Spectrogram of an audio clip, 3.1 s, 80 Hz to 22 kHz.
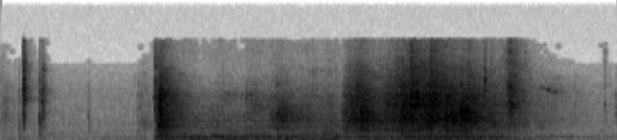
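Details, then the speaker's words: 1981 Pontiac Bonneville Safari wagon, sitting about 20 years in a swamp, in Park, cold (20 below), with ether: starter cranks with a few weak uneven catches that never pick up; weak fire, carburetor badly corroded, no start. "a weak fire it's probably got weak everything that carburetor looks like it's stored at the bottom of the sea"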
